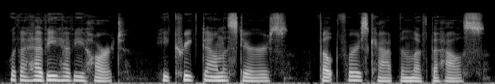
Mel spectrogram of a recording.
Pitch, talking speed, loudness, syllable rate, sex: 170 Hz, 220 wpm, -18 LUFS, 5.1 syllables/s, female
